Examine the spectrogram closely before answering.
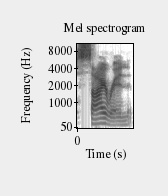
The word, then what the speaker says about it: Syrn: So, it's called Siren, but it's spelled S Y R N.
